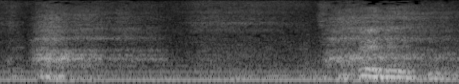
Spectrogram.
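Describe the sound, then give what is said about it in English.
Deep breaths from a person trying to relax through pain: two long, airy breaths, each drawn out and moderately loud, with a pause between them over a low steady hum. “I'm going to take some deep breaths. I'm going to relax.”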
